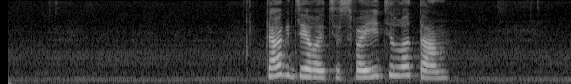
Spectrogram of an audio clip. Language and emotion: Russian, neutral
